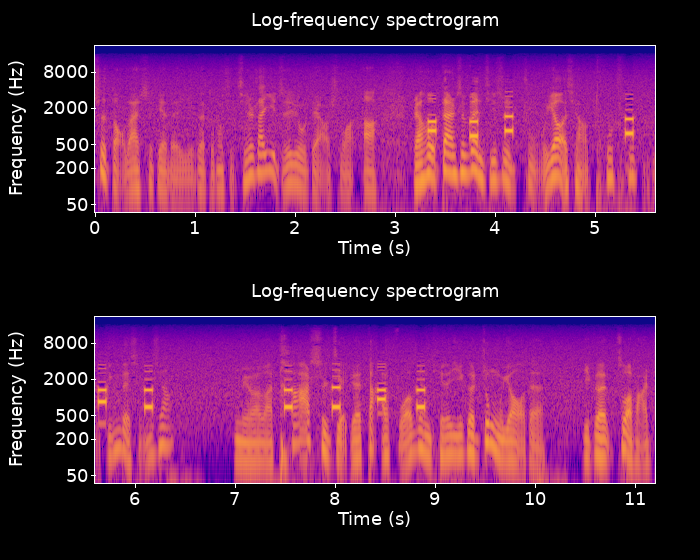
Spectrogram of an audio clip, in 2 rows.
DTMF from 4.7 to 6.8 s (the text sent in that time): 582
